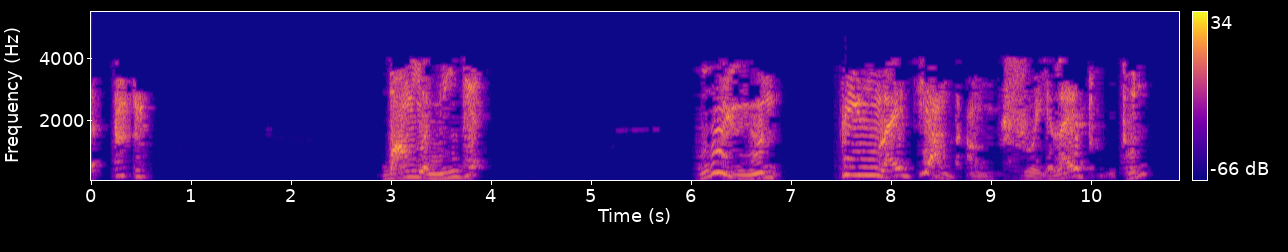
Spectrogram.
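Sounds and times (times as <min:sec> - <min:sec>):
person clearing throat: 0:00.0 - 0:00.6
speech: 0:03.0 - 0:03.9, 0:06.1 - 0:06.9, 0:07.5 - 0:10.6.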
